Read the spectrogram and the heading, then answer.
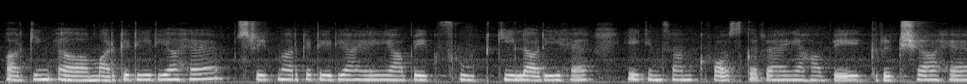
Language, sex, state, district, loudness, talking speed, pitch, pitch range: Hindi, female, Bihar, West Champaran, -14 LUFS, 165 wpm, 210 Hz, 200-220 Hz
